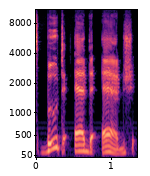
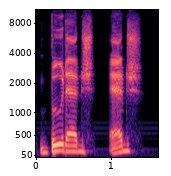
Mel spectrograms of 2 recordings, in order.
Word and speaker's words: Buttigieg: Locally, Mayor Pete Buttigieg, I've finally learned how to pronounce his name. It's Buttigieg, if you can't really say it very well, or I kind of think of it as saying Buttigieg.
